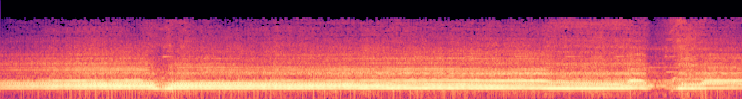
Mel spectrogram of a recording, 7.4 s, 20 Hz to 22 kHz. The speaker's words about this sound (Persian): این خط آهن که در اصل توسط دنبر ریو گرانده در سال 1882 ساخته شد دلیل وجود دورانگو است.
